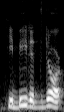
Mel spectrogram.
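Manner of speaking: usual speaking voice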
